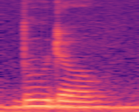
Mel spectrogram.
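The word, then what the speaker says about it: Buddho: Like in the Thai forest tradition, they use the word budo, which is it's the same word as Buddha. And so just breathing in the first syllable, bu, do, bu, do.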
